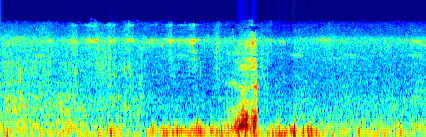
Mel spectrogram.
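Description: Scottish Terrier giving a single short bark about two and a half seconds in, running backwards so that it swells up and cuts off suddenly.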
